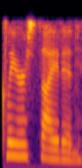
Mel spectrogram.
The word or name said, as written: clear-sighted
